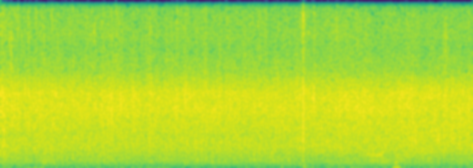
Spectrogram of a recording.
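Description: Steady rain hisses softly and evenly, with a couple of faint taps standing out from the constant wash.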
